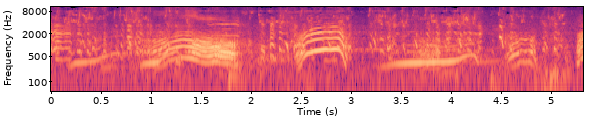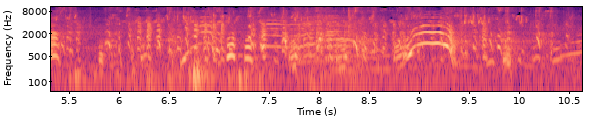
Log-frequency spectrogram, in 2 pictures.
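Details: Female hyena in Kruger, cornered by wild dogs beside her dead cub, calling clan members for backup: loud, harmonic rising-and-falling squeals and groans in quick bursts, with overlapping higher chirps from the dogs and light background noise.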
